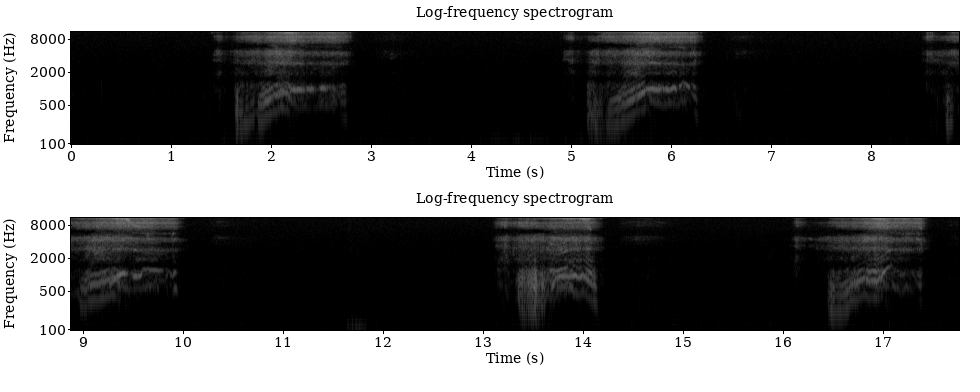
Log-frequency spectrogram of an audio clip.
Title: Sounds of a Jack Russell dog snoring. Cute sleeping and snoring sounds.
